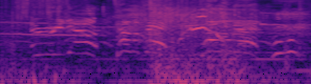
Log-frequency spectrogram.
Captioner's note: screaming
